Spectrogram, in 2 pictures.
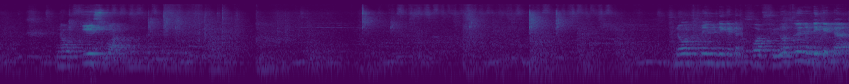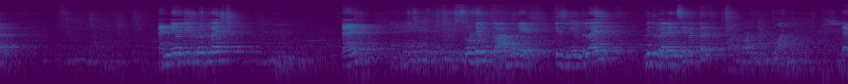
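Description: A man lectures with animation, close by.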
